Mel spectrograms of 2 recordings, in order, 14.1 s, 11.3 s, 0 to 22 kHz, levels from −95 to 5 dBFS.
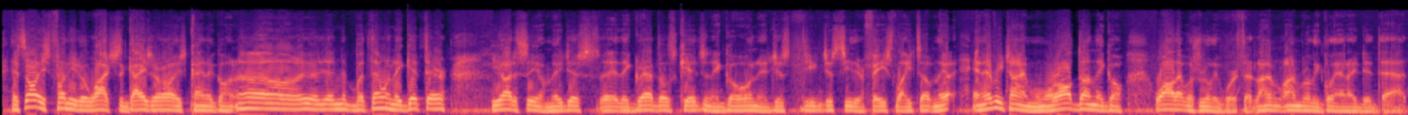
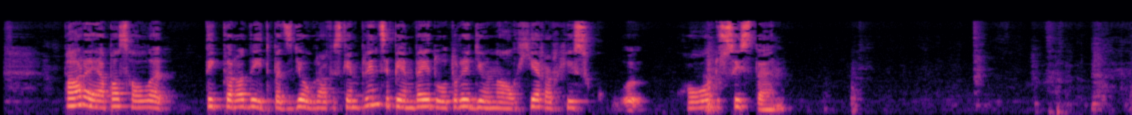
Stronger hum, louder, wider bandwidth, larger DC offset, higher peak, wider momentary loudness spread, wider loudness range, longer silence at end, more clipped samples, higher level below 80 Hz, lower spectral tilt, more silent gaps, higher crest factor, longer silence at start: neither; first, -14 LUFS vs -23 LUFS; first, 15.5 kHz vs 11.5 kHz; neither; about the same, -6 dBFS vs -6 dBFS; second, 5 LU vs 10 LU; second, 2 LU vs 5 LU; second, 0 s vs 0.3 s; neither; first, -40 dBFS vs -62 dBFS; first, -6.5 dB/octave vs -4 dB/octave; neither; second, 8 dB vs 18 dB; about the same, 0 s vs 0.1 s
